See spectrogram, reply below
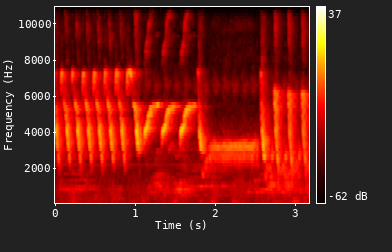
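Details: Canary song used as training audio for contests and to prompt other birds to sing: rapid runs of high downward-sweeping notes, then rising slurs, a sustained high whistled tone and more quick sweeps.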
